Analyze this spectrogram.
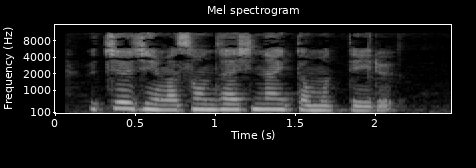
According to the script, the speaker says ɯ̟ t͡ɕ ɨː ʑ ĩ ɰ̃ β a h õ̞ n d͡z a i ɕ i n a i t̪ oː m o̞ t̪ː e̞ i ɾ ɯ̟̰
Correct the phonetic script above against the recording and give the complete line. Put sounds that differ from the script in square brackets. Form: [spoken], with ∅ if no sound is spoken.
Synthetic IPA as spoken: ɯ̟ t͡ɕ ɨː ʑ ĩ ɰ̃ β a [s] õ̞ n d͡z a i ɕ i n a i t̪ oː m o̞ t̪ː e̞ i ɾ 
